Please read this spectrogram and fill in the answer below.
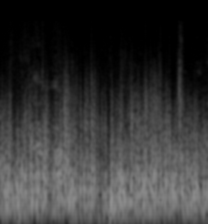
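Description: Wind blowing on the microphone: a steady, fairly loud noise that does not let up.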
